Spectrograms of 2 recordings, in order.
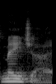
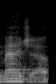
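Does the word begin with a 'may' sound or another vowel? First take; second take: may; another vowel. First: The first syllable sounds like 'may'. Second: The first syllable does not sound like 'may'. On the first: The speaker calls it right. "it's my understanding it's magi, as in M-A-Y-J-I" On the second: The speaker calls it wrong. "We always say magi"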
